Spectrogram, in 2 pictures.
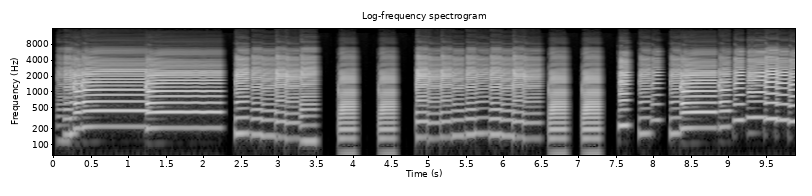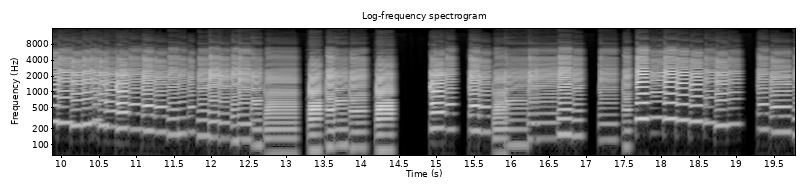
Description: SAX Baritone Sax; Brass And Woodwinds; Roland L-CDX-03

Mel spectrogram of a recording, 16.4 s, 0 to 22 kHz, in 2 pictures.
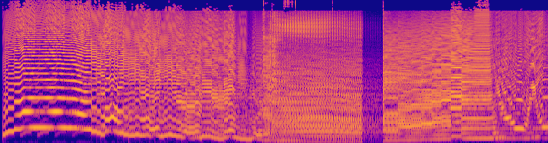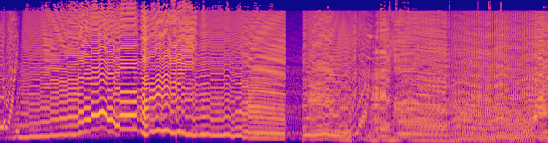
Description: Feedback Lead, Roland JP-8000; Factory Performances

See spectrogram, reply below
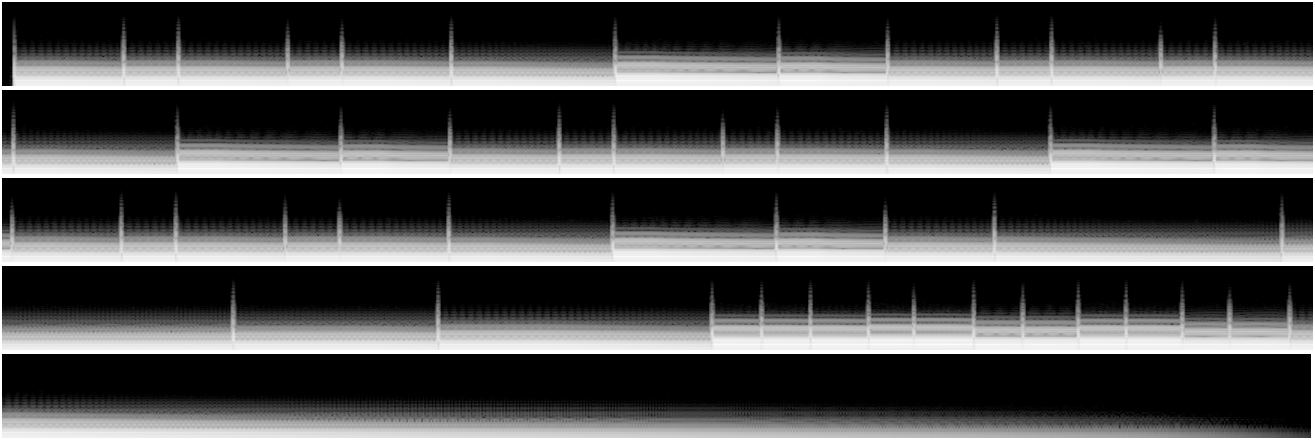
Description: Jungle Sub

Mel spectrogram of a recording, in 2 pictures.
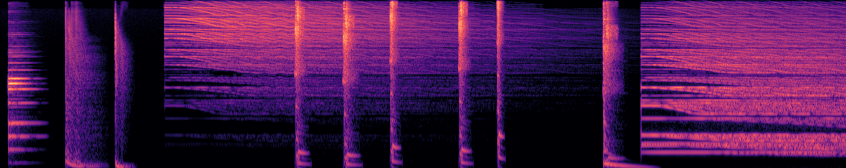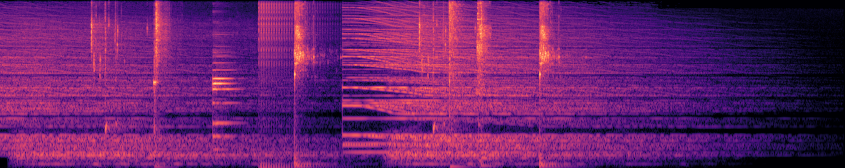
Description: FX Menu

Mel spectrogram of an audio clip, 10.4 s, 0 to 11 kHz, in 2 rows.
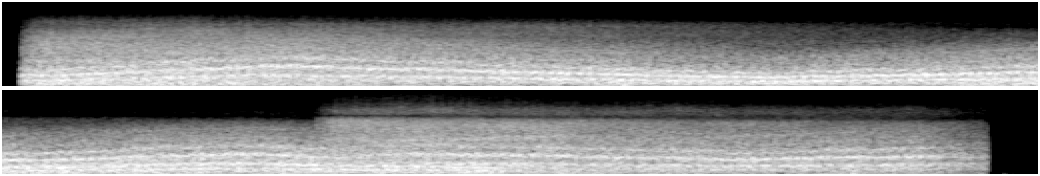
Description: Wind; Korg MSC-16S Environment

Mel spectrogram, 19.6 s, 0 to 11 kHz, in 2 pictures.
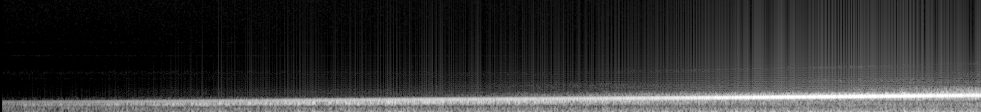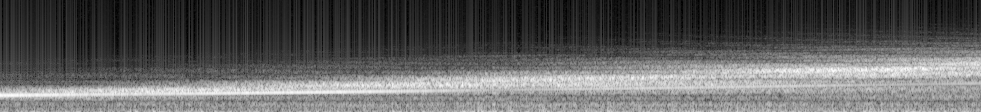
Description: Jet Rise, Roland Alpha Juno-2; Factory 2

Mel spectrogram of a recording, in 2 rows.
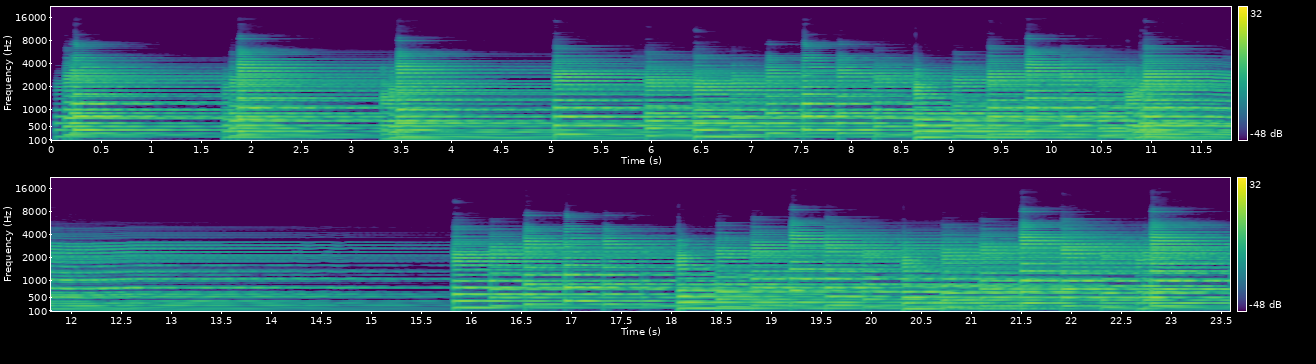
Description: CHORUS, Electric Guitars; Korg DSS-1

